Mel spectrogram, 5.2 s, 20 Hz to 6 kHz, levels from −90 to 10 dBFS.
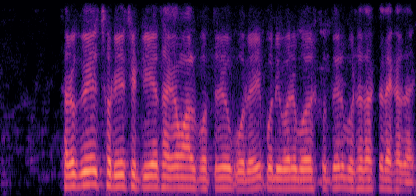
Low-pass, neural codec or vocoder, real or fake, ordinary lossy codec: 5.4 kHz; none; real; Opus, 16 kbps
